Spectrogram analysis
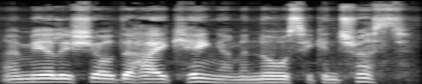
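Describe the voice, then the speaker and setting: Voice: mid-range voice, flat delivery, moderate pace, darkish tone, lightly acted. A voice actor playing a blunt, confident Viking raider leader in a game cutscene, with dry wit. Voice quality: blunt, confident, dryly witty. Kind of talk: video game cutscene acting.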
